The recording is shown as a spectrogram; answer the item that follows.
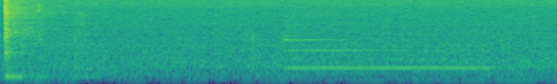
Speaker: And when you start up the Macintosh, it had a very particular ding, and it still has that. You'll hear it.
